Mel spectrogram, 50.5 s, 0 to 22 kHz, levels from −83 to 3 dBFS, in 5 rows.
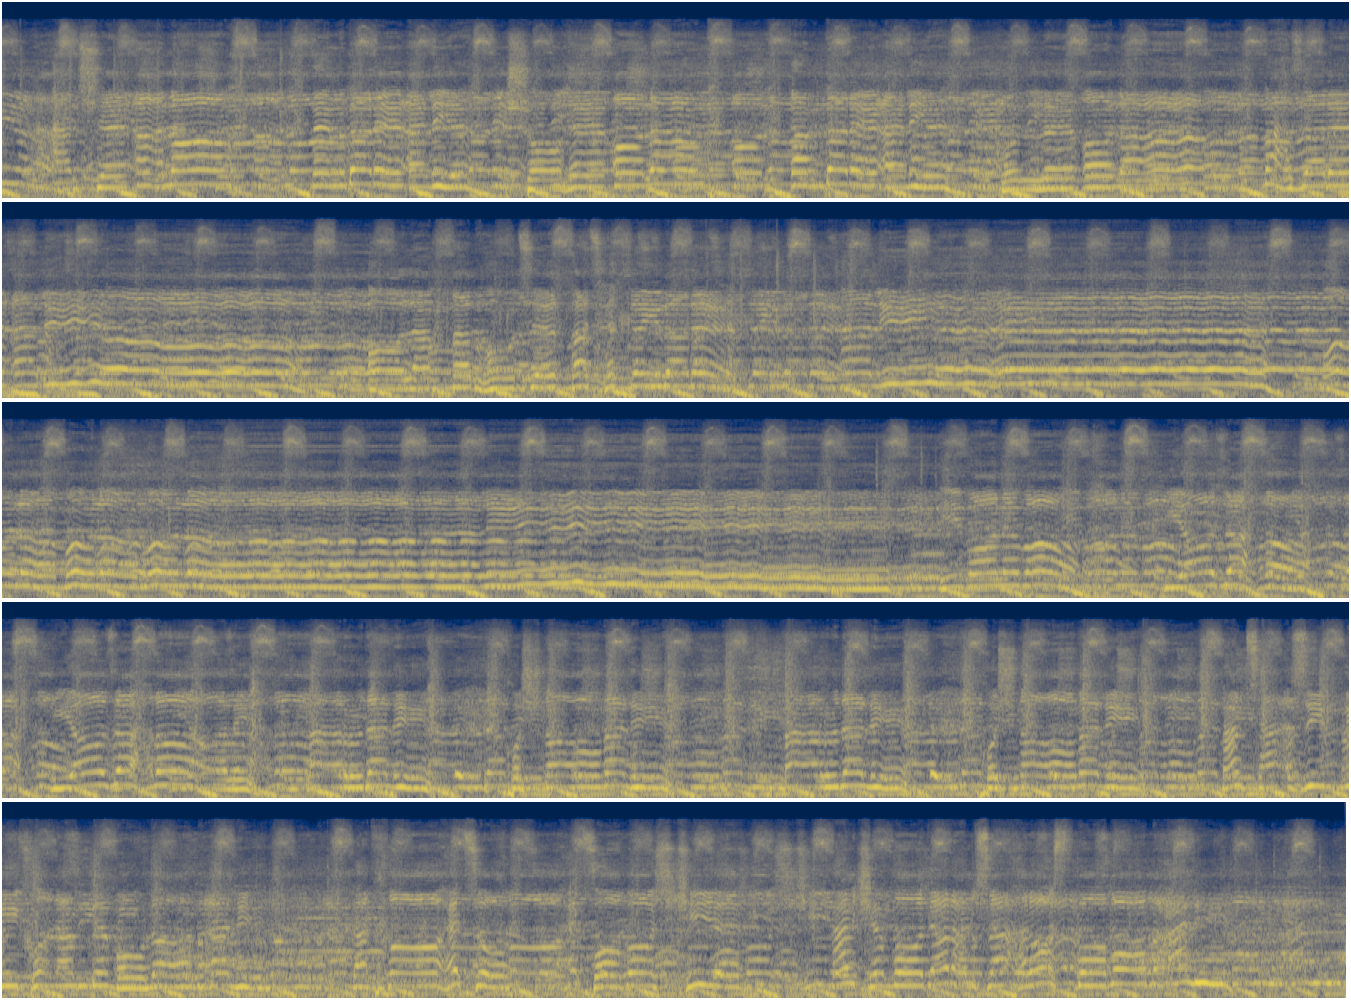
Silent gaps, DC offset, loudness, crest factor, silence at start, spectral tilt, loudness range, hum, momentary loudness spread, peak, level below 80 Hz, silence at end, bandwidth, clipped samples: none; under 0.1%; -12 LUFS; 12 dB; 0 s; -4.5 dB/octave; 1 LU; none; 3 LU; 0 dBFS; -26 dBFS; 0 s; 15.5 kHz; under 0.1%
